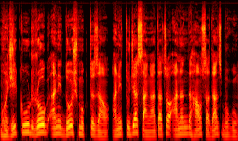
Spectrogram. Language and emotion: Goan Konkani, neutral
